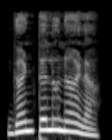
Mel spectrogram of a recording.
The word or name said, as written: ಗಂಟಲುನಾಳ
